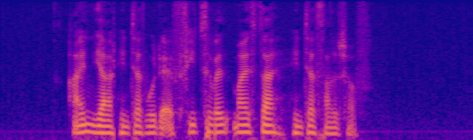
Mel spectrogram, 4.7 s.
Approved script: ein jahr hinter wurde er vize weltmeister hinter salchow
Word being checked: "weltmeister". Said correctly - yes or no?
yes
